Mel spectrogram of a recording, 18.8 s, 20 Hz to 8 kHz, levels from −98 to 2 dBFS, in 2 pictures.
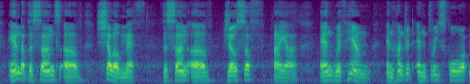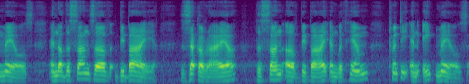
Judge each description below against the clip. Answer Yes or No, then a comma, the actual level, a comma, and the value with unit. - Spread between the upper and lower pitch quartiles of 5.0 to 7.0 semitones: No, average, 4.3 semitones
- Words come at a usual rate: No, slow, 120 wpm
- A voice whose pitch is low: Yes, low, 125 Hz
